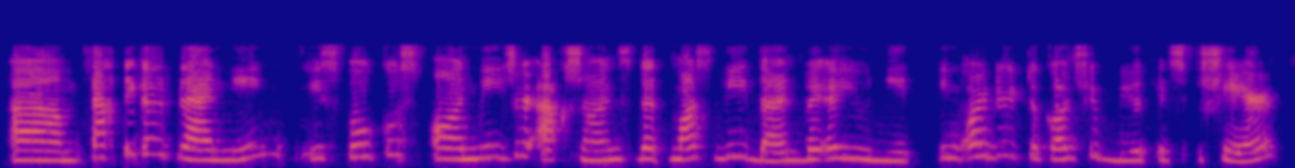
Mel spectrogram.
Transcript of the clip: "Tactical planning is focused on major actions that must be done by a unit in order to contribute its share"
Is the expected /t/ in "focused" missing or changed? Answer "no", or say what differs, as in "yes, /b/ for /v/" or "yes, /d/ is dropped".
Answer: no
